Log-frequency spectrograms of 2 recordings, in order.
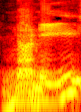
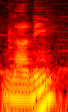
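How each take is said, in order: First: The word is said harshly, like an angry shout. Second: The word is said calmly, without harshness. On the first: The speaker calls it wrong. "you sound like an angry samurai" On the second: The speaker calls it right. "you're supposed to say like"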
